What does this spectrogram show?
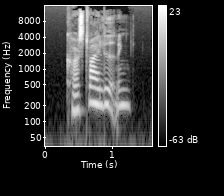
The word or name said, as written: kostvejledning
